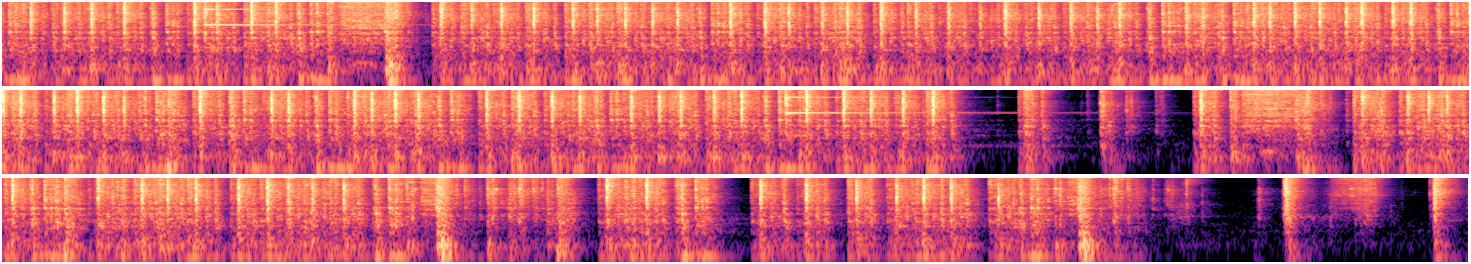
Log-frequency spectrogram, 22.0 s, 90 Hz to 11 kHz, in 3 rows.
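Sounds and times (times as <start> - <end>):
typewriter typing clatter: 0.0 - 20.6
typewriter bell ding: 0.9 - 2.8, 11.0 - 13.2.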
